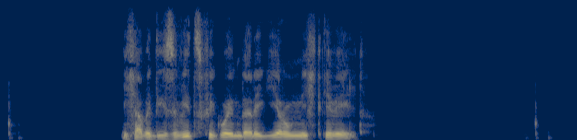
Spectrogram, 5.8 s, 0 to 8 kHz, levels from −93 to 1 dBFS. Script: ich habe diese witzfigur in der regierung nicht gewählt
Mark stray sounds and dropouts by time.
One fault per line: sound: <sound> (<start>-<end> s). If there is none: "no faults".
no faults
